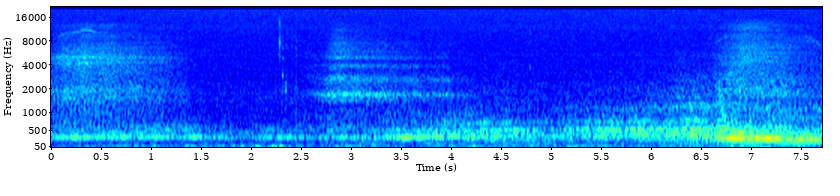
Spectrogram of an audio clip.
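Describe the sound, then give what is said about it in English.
A motorcycle engine drones steadily, its low hum holding for several seconds before revving up and growing louder near the end; no one speaks. “For me, it's a motorcycle, maybe a barking dog.”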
